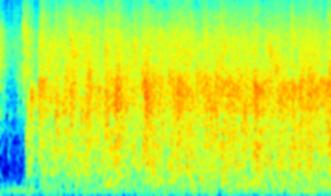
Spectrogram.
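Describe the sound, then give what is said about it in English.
An audience claps steadily as a vote in a poll by applause, a dense wash of hand claps that rises quickly and stays loud and even throughout, with no voices standing out. “But before we get to that, I thought we'd just do one final poll by applause.”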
